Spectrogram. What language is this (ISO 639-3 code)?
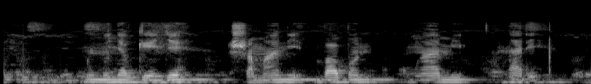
kin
